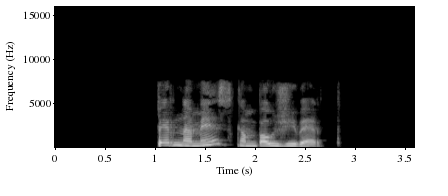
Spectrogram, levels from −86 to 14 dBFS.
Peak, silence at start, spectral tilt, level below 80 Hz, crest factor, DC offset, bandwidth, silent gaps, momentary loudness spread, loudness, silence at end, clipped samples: 0 dBFS; 1.05 s; -6 dB/octave; -64 dBFS; 18 dB; under 0.1%; 7.8 kHz; none; 6 LU; -15 LUFS; 0.95 s; under 0.1%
